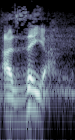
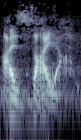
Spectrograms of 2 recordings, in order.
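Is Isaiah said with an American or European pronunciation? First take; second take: American; European. First: The name is said with an American pronunciation. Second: The name is said with a European pronunciation. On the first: "Americans say Isaiah" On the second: "The Europeans call him Isaiah"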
